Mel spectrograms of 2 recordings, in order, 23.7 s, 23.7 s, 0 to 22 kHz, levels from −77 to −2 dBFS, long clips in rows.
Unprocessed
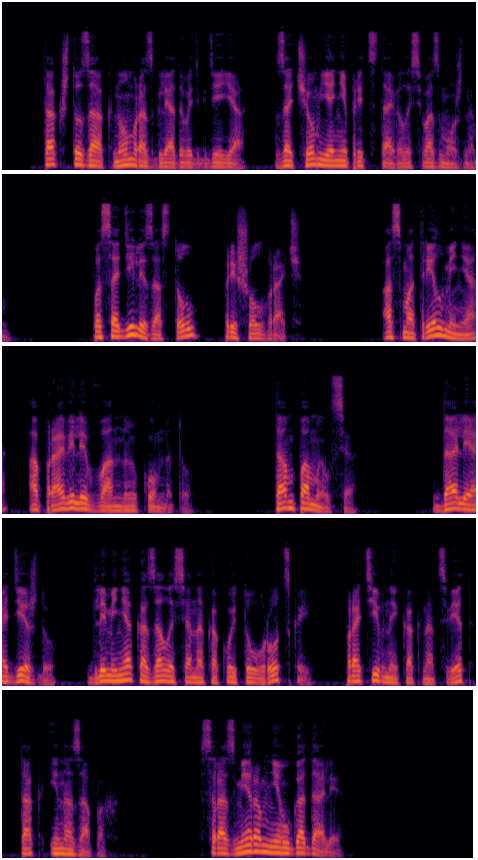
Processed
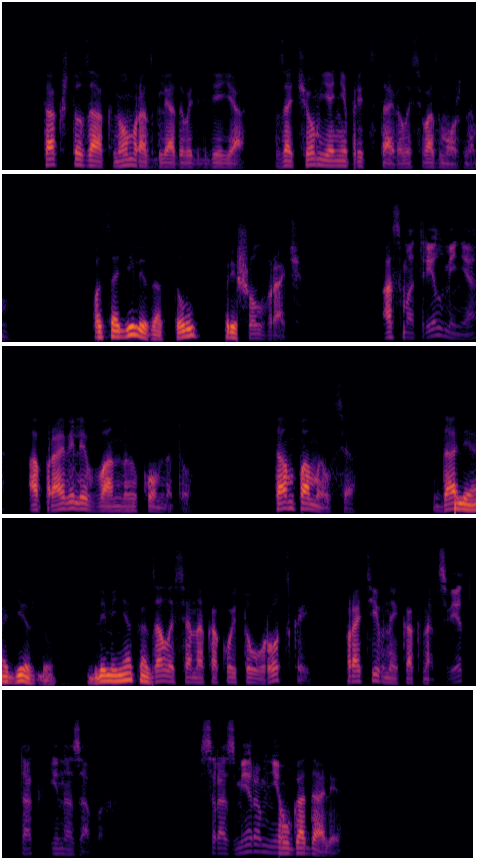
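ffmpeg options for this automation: -af "asetnsamples=n=441:p=0,asendcmd='5.7 bandpass f 330;7.09 bandpass f 1400;8.77 bandpass f 4300;9.64 bandpass f 830;14.01 bandpass f 240;15.73 bandpass f 1100;18.49 bandpass f 4200;21.73 bandpass f 1000',bandpass=f=860:t=q:w=1.6:csg=0"

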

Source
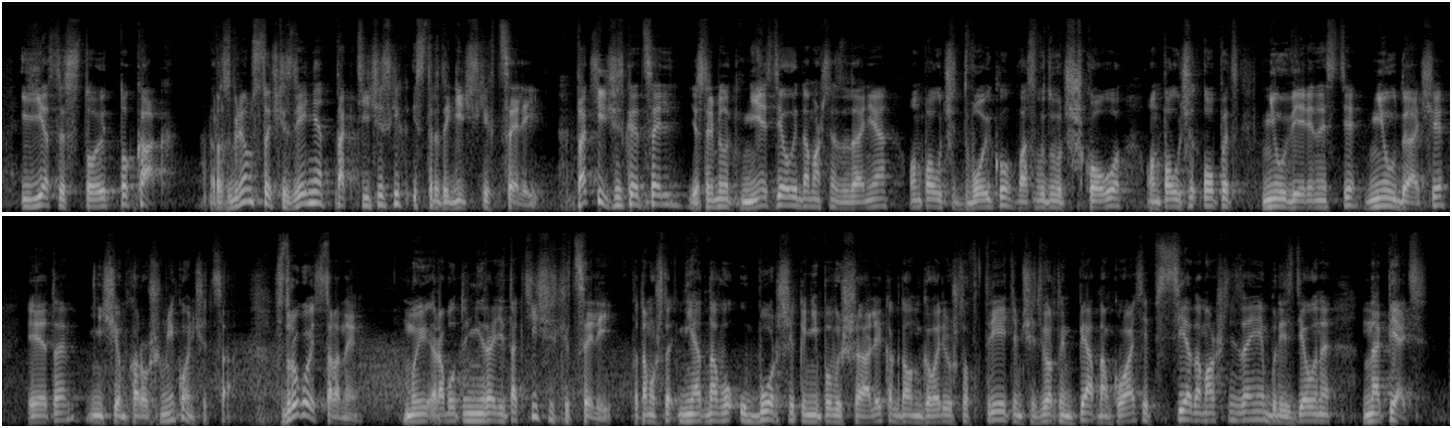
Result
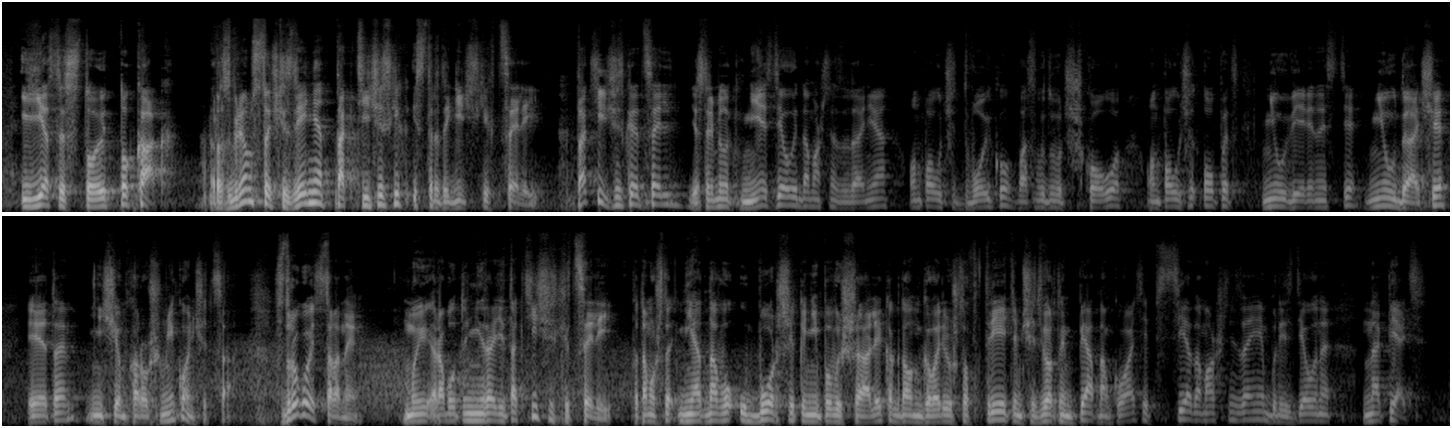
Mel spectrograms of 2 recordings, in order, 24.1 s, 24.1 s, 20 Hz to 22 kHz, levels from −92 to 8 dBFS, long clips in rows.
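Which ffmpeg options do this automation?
-af "volume=14.5dB,afade=t=out:st=3.04:d=0.73:silence=0.398107,afade=t=out:st=6.2:d=0.61:silence=0.398107,afade=t=in:st=11.44:d=0.44:silence=0.251189,afade=t=out:st=20.7:d=0.71:silence=0.266073"

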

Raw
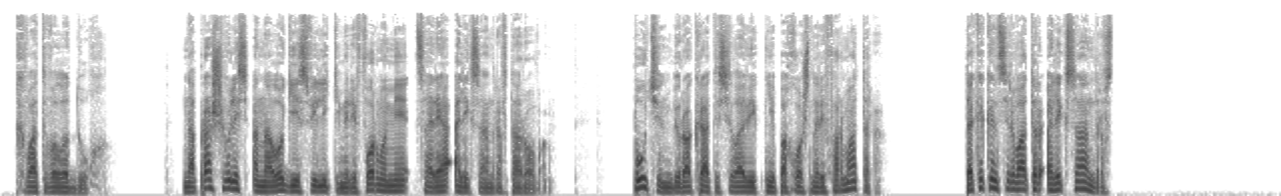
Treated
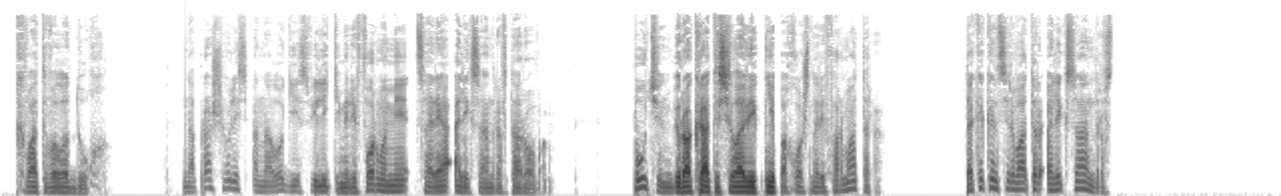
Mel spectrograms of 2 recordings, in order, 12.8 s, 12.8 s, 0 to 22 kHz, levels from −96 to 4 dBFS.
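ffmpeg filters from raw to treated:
-af "asetnsamples=n=441:p=0,asendcmd='1.84 volume volume -19dB;3.14 volume volume -8dB;6.75 volume volume 2.5dB;7.73 volume volume -10dB',volume=-7dB"

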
